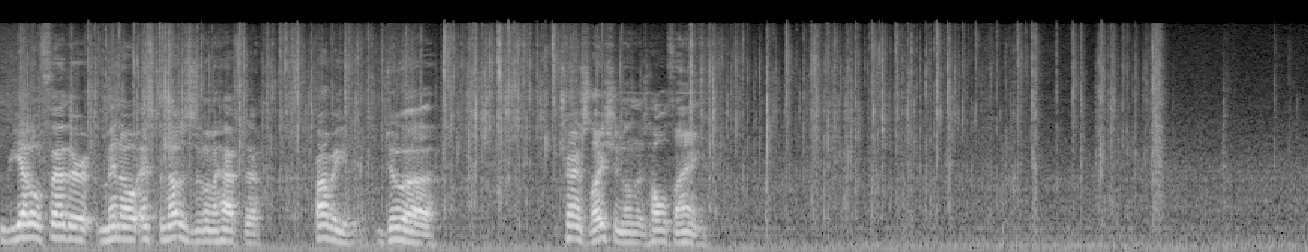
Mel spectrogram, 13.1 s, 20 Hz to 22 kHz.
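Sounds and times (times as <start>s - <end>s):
plastic wrapper crinkling: 0.0s - 11.8s.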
